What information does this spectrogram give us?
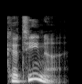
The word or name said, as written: catena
